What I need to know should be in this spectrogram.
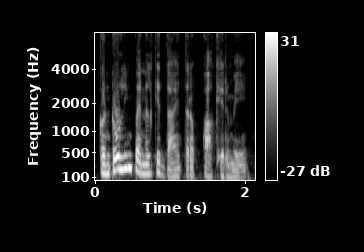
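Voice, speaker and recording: A man's voice: mid-range voice, very animated, brisk, darkish tone. A man voicing a frightened, timid captive who stammers, in a storybook reading. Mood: nervous.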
